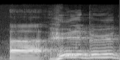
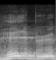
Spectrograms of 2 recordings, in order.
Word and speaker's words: Hulebrug: Hulebrug, that's how you pronounce it in Belgium, Hulebrug, a project that I did with Leon Creer when I was at DPZ, looks like Belgium.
